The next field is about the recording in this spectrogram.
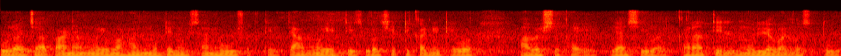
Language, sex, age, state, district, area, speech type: Marathi, male, 18-30, Maharashtra, Ratnagiri, rural, spontaneous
